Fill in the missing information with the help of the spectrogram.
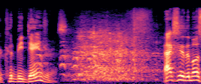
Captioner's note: laughter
